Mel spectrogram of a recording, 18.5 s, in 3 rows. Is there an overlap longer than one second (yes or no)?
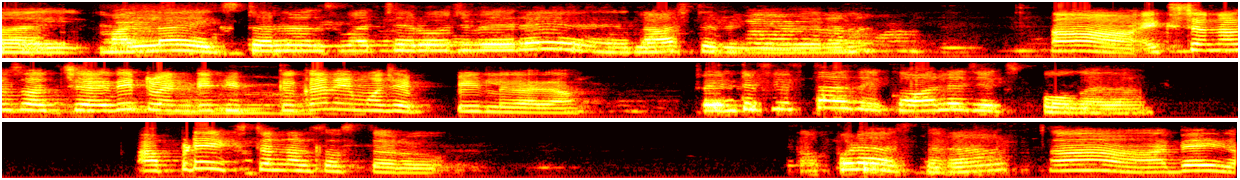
no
